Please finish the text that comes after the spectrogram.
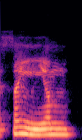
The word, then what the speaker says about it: संयम: शब्द संयम संयम अब सा के ऊपर अंक बिंदु है और बाद में यम है तो वहां पर य उच्चारण हो रहा है कि नहीं हो रहा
